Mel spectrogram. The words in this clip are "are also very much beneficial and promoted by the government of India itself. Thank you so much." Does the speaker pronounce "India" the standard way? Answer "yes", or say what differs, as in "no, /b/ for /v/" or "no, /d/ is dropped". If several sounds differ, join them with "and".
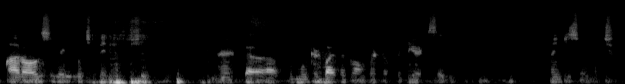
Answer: no, /n/ is dropped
